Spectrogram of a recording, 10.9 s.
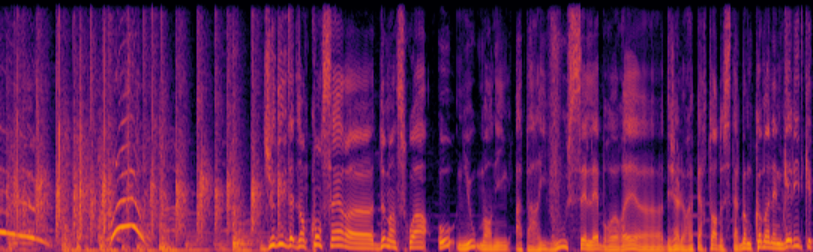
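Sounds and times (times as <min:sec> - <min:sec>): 
whoops and cheers: 0:00.0 - 0:02.5
audience applause: 0:00.0 - 0:04.0
speech: 0:03.6 - 0:10.8.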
